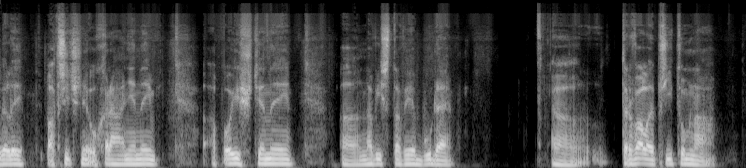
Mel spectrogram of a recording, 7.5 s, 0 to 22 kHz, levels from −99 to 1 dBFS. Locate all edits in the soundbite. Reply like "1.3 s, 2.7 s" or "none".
none

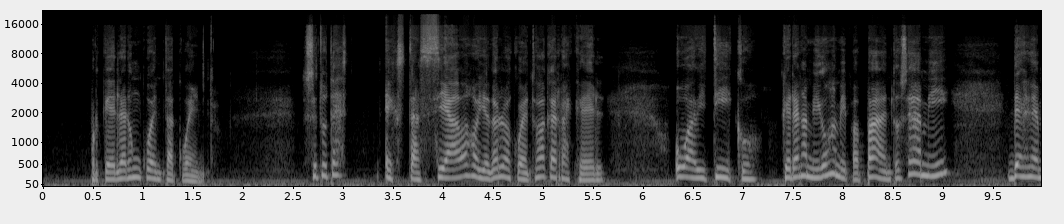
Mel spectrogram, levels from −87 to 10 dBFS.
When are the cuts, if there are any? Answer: none

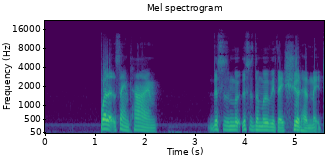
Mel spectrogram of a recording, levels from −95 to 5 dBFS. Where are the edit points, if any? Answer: none

